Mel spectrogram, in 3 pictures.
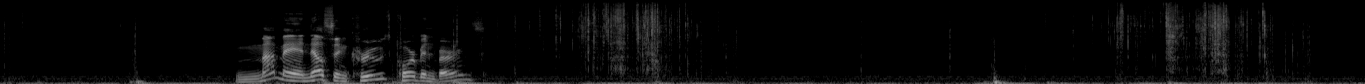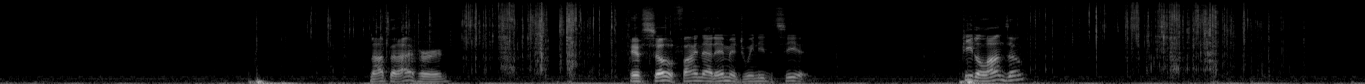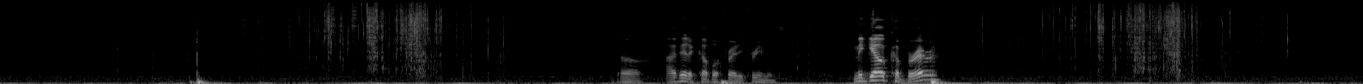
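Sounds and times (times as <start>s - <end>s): cards being handled: 3.1s - 7.4s, 9.5s - 13.2s, 15.9s - 20.4s, 23.1s - 26.7s
foil wrappers crinkling and tearing: 3.1s - 7.4s, 10.2s - 13.2s, 16.4s - 20.2s, 23.4s - 26.8s, 29.7s - 32.6s, 37.0s - 40.2s.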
